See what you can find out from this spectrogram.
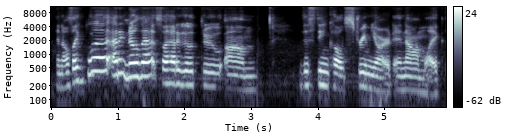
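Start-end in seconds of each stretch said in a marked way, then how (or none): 0.5-1.6 high, louder-pitched outburst of disbelief; retold startled reaction, pitch jumping up; surprised. Vlogger replaying her reaction to YouTube's rule, surprised.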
